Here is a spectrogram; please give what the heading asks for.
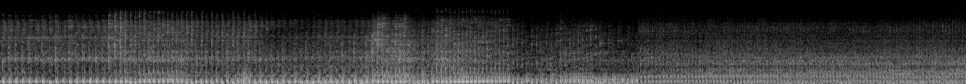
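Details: Minibike's small single-cylinder engine, started cold on choke before a warm-up ride for compression comparison: revs up and down smoothly, settles to a steady even idle with no misses or knocks; healthy.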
